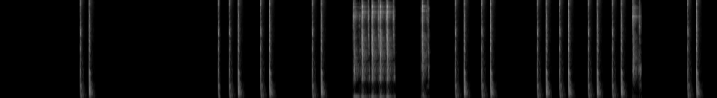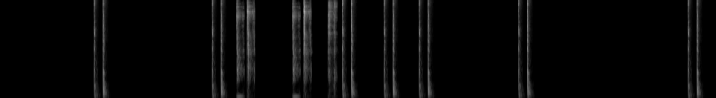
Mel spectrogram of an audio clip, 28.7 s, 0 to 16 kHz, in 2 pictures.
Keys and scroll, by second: 7.0 ctrl+[, 8.2 v, 19.1 ctrl+g, 20.3 ctrl+g.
